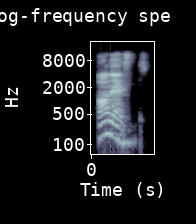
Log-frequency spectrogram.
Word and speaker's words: honest: الاتش سايلنت ما بتنطقاش عشان وحشه. ستيفن honest.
